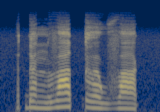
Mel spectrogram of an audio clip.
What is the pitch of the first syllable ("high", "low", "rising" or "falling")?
low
